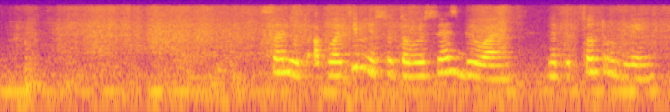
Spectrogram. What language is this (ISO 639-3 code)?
rus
